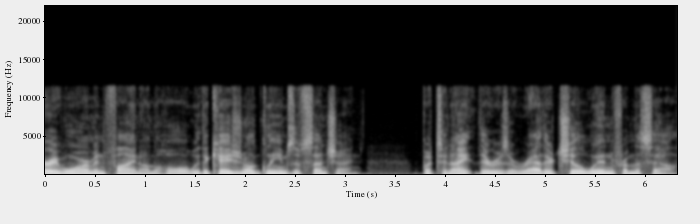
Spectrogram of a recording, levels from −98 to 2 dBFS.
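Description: No technical faults can be heard anywhere in the speech recording, with the signal remaining continuous and steady throughout.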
